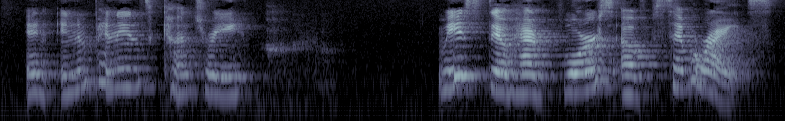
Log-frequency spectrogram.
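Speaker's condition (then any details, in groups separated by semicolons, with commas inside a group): Cerebral palsy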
